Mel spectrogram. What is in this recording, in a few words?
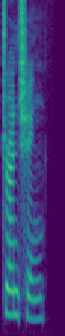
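"drenching", American English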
